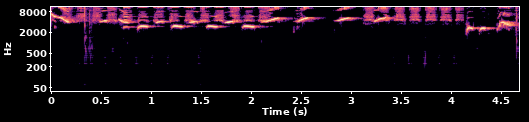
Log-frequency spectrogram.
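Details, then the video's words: Champion greater green leafbird in a full-isian masteran recording: clear, high whistled phrases, short slurred notes alternating between two pitches, then buzzy, chattering upper notes, with no background noise. "Masteran Cucak Ijo Full Isian Burung Juara"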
